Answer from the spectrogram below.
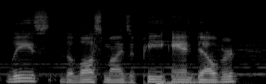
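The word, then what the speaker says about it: Phandelver: the lost minds of p han delver that's how it's said now because kobo chella has made it confirmed uh join us for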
